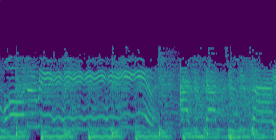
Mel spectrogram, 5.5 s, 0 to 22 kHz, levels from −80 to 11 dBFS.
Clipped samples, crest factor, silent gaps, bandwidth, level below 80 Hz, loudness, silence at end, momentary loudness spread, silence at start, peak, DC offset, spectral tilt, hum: under 0.1%; 16 dB; none; 5.8 kHz; -34 dBFS; -18 LUFS; 0 s; 4 LU; 0 s; -2 dBFS; under 0.1%; -4 dB/octave; none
